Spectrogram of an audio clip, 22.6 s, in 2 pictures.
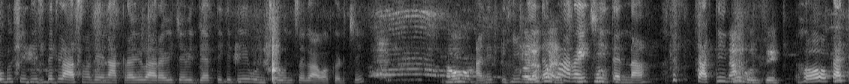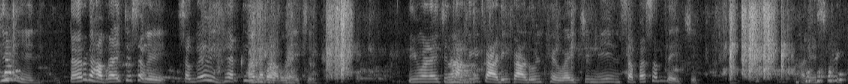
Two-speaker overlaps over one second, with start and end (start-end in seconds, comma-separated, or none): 6.9-8.2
